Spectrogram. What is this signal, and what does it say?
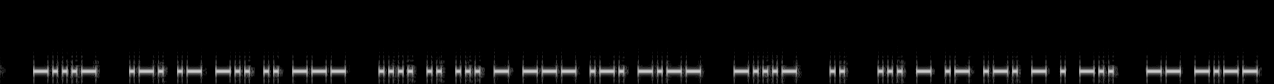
Morse code, heard as a keyed tone, about 25 wpm, 610 Hz. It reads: <BT> RADIO HISTORY <BT> I STARTED MY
